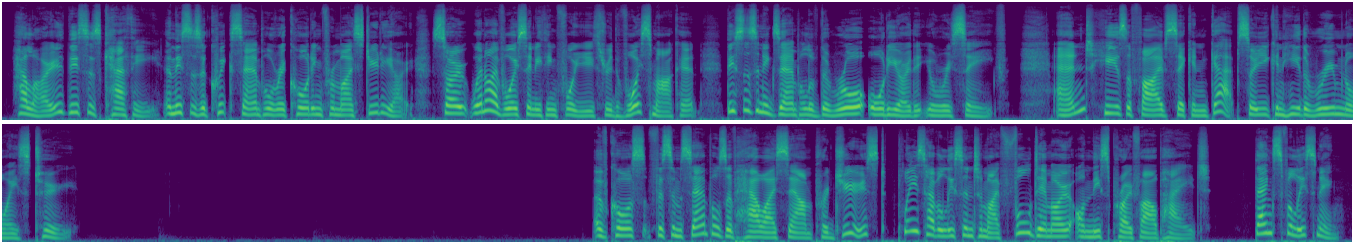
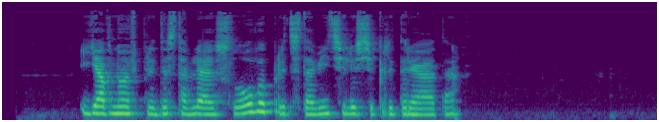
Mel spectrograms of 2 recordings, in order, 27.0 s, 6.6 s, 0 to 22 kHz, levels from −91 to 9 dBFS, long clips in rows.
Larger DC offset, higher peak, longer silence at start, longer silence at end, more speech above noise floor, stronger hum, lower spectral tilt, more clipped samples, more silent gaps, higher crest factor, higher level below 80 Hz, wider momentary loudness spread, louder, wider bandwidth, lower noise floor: neither; about the same, -2 dBFS vs -4 dBFS; second, 0.15 s vs 0.8 s; second, 0.15 s vs 1.95 s; second, 43 dB vs 51 dB; neither; second, -3.5 dB/octave vs -5 dB/octave; neither; neither; about the same, 18 dB vs 18 dB; first, -50 dBFS vs -60 dBFS; about the same, 8 LU vs 10 LU; about the same, -20 LUFS vs -20 LUFS; first, over 20 kHz vs 16 kHz; second, -63 dBFS vs -70 dBFS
